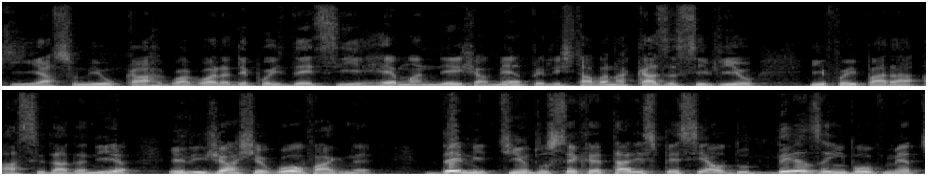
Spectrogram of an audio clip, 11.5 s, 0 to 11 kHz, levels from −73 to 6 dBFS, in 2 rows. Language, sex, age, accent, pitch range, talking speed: Portuguese, male, 60-79, Brazilian, 125-175 Hz, 145 wpm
